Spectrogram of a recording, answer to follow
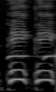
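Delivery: high, loud whistle call; engine whistle peep. A narrator's reading. Little engine Edward whistling proudly as he sets off, high whistle peep. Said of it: "whistled Edward".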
